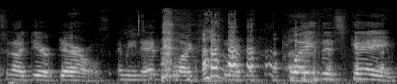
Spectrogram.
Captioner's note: laughs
